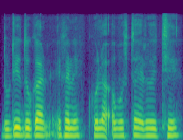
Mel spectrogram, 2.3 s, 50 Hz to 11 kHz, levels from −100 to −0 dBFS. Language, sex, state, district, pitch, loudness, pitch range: Bengali, male, West Bengal, Alipurduar, 165 Hz, -17 LUFS, 165-170 Hz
